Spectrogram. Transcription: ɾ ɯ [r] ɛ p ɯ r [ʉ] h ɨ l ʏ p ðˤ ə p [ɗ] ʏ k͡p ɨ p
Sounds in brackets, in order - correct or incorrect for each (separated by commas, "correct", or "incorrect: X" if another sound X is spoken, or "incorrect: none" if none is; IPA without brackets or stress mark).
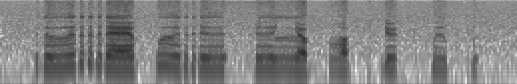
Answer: correct, incorrect: ɨ, correct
